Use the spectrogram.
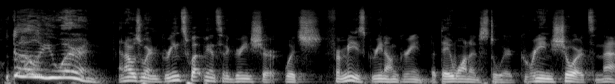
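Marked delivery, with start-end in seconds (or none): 0.1-1.1 very high, loud, shrieking drill sergeant scream. Retelling how a master sergeant reacted at the weigh-in: imitating a sergeant screaming. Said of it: "starts screaming at me like".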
